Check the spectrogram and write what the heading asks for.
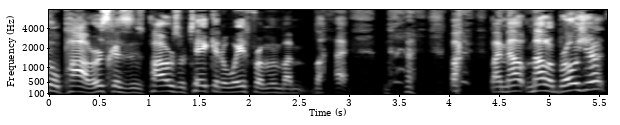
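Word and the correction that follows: Malebolgia: Did I say that right? – Malabulgia, yeah.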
